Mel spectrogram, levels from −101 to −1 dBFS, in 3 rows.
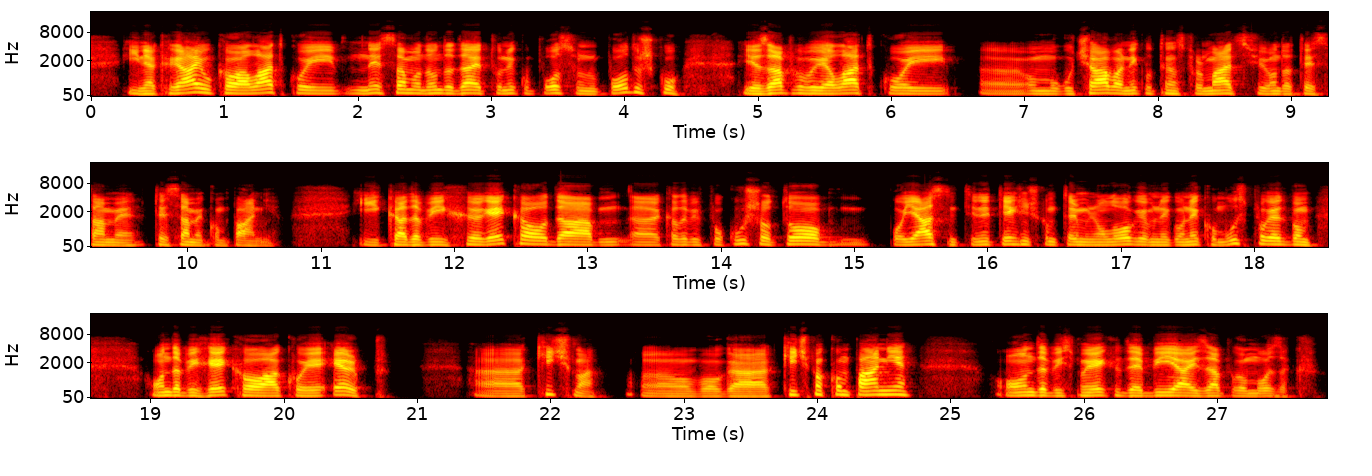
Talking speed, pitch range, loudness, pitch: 135 wpm, 130-155 Hz, -29 LUFS, 140 Hz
